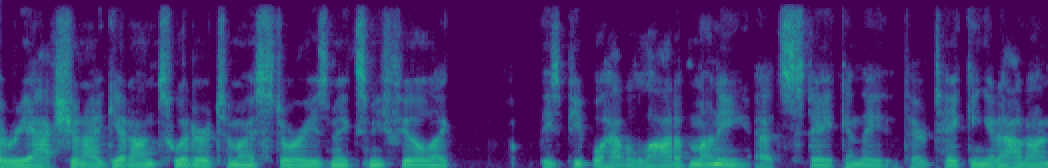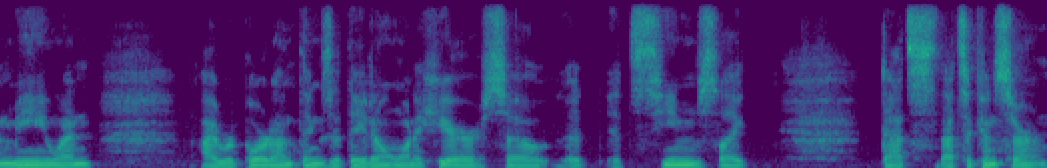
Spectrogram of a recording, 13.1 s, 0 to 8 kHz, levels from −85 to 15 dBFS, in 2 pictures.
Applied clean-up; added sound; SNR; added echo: none; none; none; none.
